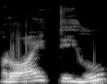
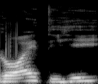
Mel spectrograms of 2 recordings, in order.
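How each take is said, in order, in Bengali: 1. শেষ অংশটি 'hu' হিসেবে বলা হয়। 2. শেষ অংশটি 'hi' হিসেবে বলা হয়। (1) "রয় তিহু এটার থেকে" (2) "রয় তিহি এটা বেশি শুনতে মানে ভালো লাগে"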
